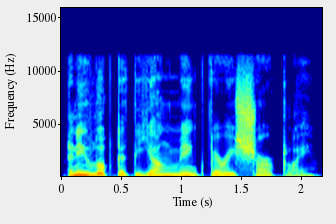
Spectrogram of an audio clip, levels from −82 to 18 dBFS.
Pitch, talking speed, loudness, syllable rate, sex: 160 Hz, 245 wpm, -17 LUFS, 5.9 syllables/s, female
